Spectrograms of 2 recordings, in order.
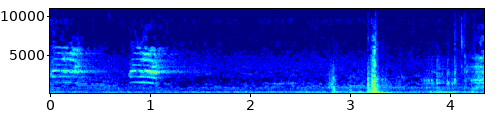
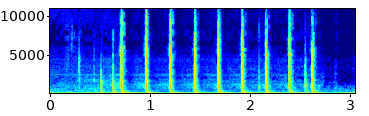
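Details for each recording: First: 2013 Jeep Patriot after blend door actuator replacement for clicking: scan-tool actuator calibration sweeps all three HVAC doors to their full extremes. Short, faint electric whirs come from behind the dash, which is normal actuator travel. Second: 2013 Jeep Patriot, under the dash, temperature knob at full cold: sharp plastic clicks about four a second as the blend door actuator drives the door to its extreme, stopping just off cold; blend door actuator clicking.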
